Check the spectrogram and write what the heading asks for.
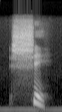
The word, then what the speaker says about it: chez: Chez, Z muet.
